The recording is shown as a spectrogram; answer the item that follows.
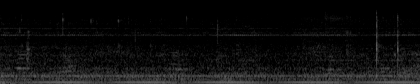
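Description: Faint room tone with a steady low hum and a thin high whine, a few soft ticks, and one sharp click near the end.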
